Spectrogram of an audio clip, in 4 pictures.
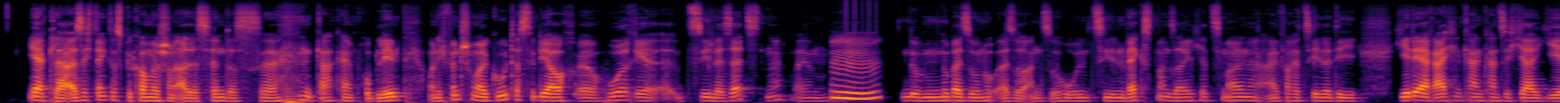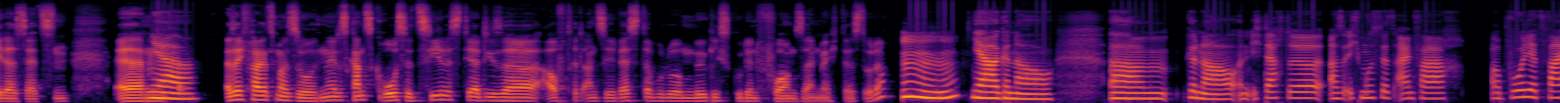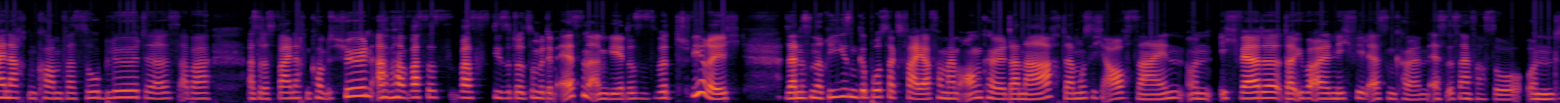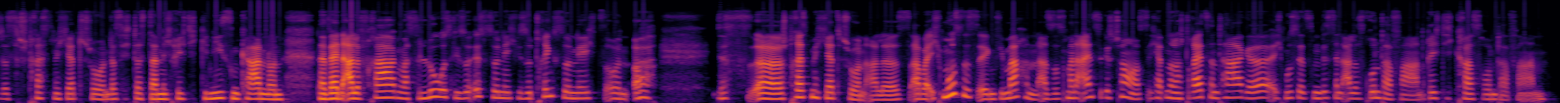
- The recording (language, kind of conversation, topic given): German, advice, Wie kann ich realistische Ziele formulieren, die ich auch wirklich erreiche?
- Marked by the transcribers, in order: chuckle; tapping; distorted speech; laughing while speaking: "aber"; sigh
